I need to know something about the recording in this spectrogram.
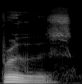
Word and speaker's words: bruise: 우리가 bruise라고 그래요. bruise. 그죠? 이 철자는 B-R-U-I-S-E예요. 그래서 bruise처럼 써놨는데 발음은 bruise예요. bruise.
